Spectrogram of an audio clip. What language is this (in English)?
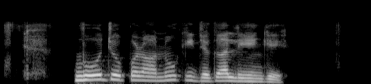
Urdu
